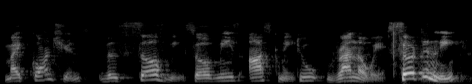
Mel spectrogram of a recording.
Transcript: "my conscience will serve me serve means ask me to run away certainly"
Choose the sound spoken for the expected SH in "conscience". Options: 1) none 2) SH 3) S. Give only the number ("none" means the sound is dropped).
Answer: 2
